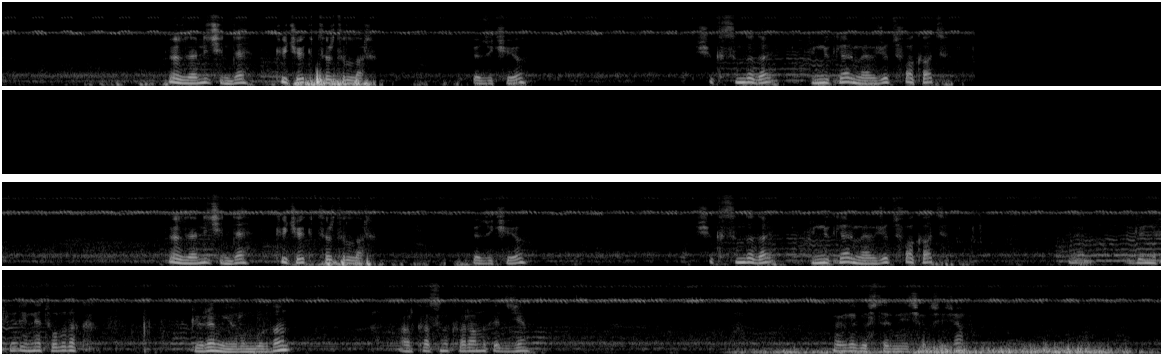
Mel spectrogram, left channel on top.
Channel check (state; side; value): drops out; left; at 9.7 s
